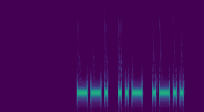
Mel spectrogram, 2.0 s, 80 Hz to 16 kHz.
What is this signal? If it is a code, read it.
Morse code, heard as a keyed tone, about 36 wpm, 700 Hz. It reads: GUL
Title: USA Call Sign Postfixes - 3 Letters 35wpm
